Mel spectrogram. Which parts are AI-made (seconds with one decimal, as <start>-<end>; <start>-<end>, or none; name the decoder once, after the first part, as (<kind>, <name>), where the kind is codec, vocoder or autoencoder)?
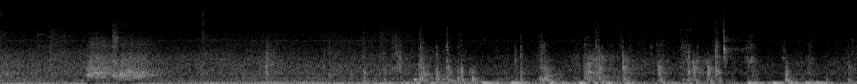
none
